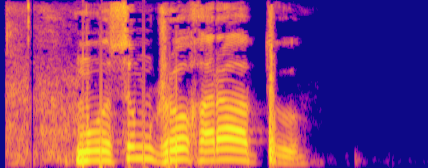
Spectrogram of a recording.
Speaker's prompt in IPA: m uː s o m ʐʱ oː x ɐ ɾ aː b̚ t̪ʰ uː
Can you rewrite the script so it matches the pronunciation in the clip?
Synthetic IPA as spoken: m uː s u m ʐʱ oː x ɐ ɾ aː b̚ t̪ʰ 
